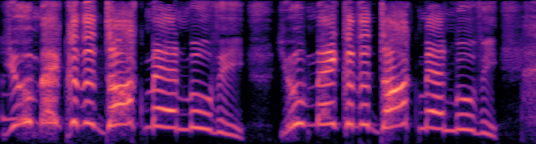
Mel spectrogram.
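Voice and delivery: put-on shrill, high shout in heavy Japanese accent. Retelling a man who screamed at Tarantino: retelling a Japanese-accented scream. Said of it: "full-on Japanese guy, like, accent".

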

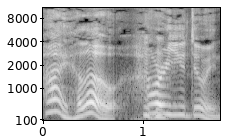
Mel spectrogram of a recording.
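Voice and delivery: overly polite, very high, sing-song customer-service voice. Showing the jokes about how people speak, in a customer service voice. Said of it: "In the sense of your customer service voice".

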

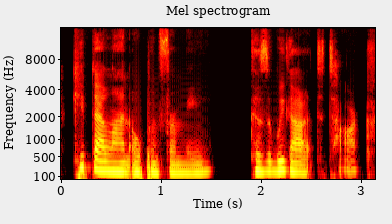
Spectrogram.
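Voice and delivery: sultry, seductive delivery. Showing a listener how to use a sultry voice on a call. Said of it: "Does that sound seductive?".

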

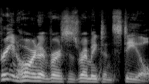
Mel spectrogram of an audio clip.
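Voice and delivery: intense put-on character voice. Pitching a made-up game that pits licensed shows against each other, intense J. Jonah Jameson voice. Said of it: "I don't know what this character voice is that I'm doing".

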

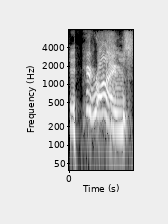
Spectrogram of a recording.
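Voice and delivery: very high, way-up-high film director voice. Showing how to do the impression better: George Lucas impression. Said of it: "you gotta go more like this".

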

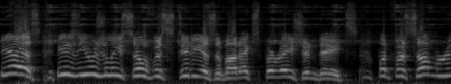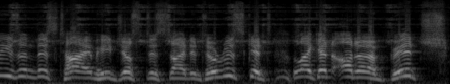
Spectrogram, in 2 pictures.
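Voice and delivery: put-on jolly, festive holiday voice. Speaker riffs on the out-of-date eggnog joke, in Santa's voice. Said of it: "in Santa's voice".

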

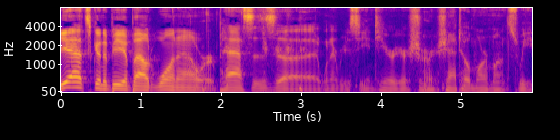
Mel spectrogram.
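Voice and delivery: dropped, deep character voice. Answering a request to do the guy in the wheelchair: Patrick Warburton voice. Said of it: "Patrick Warburton goes".

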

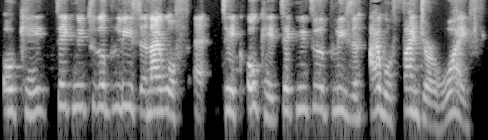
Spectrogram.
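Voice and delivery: put-on English spoken with heavy French accent. Retelling a scene where a boy starts speaking English: heavy French accent in English. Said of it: "starts speaking English with such an accent".

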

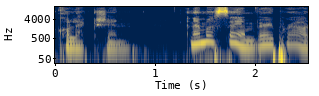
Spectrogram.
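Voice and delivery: imitated British accent. Opening a morning podcast episode, put-on british accent. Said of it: "I'm quite proud of my British accent this morning".

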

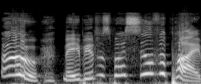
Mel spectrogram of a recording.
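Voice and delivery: shrill, swooping, high, loud upper-class posh voice. Retelling what a character asks about dropped pipes, imitating a really posh voice. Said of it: "in a really posh voice".

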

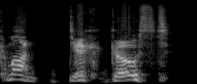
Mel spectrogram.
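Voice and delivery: very loud, high-pitched shouting. Voicing a character shouting obscenities at a ghost: in-character shouting obscenities. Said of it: "shouting obscenities at this point".

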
